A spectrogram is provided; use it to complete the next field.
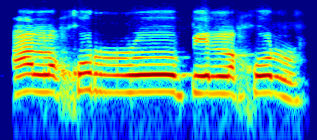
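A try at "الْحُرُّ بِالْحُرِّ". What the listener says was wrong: Kurang. Ru pertama pendek. Al-hurru bil hur.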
